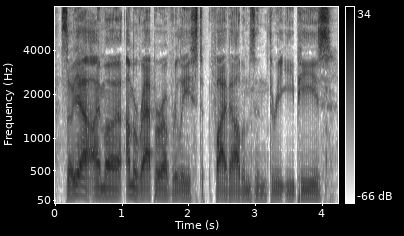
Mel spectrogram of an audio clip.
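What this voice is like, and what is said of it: Mixed accent, not British-sounding. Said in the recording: “You've got an interesting accent from being from the UK ... this guy does not sound British”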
